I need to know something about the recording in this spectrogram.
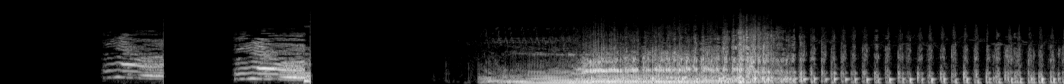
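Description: A camel grunts and groans loudly.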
